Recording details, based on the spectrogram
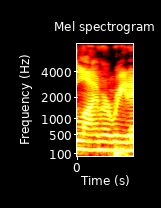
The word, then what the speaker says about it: Lime-A-Rita: It's Limerita, and it's spelled like this. Lime-A-Rita.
